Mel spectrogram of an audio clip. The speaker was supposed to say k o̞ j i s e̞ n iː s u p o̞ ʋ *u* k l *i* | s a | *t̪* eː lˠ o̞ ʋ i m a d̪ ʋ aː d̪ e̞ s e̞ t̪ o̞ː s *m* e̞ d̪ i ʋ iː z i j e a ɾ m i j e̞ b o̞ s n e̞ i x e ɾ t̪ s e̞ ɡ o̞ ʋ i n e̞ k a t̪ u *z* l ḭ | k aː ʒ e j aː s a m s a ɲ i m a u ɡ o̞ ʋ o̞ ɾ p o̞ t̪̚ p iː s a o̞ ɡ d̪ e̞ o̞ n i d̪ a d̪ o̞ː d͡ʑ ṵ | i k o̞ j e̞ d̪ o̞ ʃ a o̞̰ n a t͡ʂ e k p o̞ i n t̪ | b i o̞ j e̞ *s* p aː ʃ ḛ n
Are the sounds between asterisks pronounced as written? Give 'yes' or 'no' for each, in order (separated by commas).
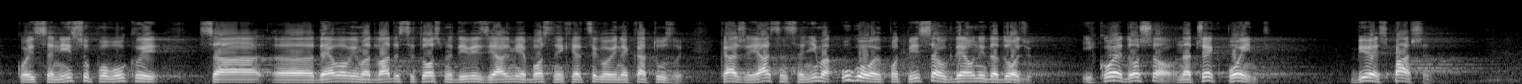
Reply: no, yes, no, yes, yes, yes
